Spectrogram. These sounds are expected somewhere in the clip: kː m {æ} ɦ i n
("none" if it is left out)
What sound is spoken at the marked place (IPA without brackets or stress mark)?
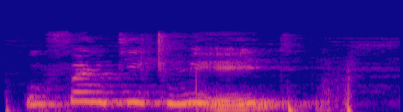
i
